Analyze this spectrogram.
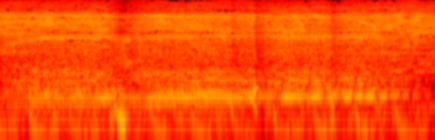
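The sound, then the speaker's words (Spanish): A steady, loud motorized buzz with a dense rotor whine from a drone during a race, holding evenly for several seconds as it hovers overhead, with no talking over it. “es el helicóptero que está subiendo, ahora es un dron, cambio. Escuchamos al dron.”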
